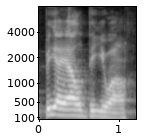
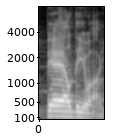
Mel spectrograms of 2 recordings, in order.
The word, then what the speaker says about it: Baldur: It's B-A-L-D-U-R. Boulder. Or is it B-A-U-L? I actually don't know. No, B-A-L-D-U-R.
